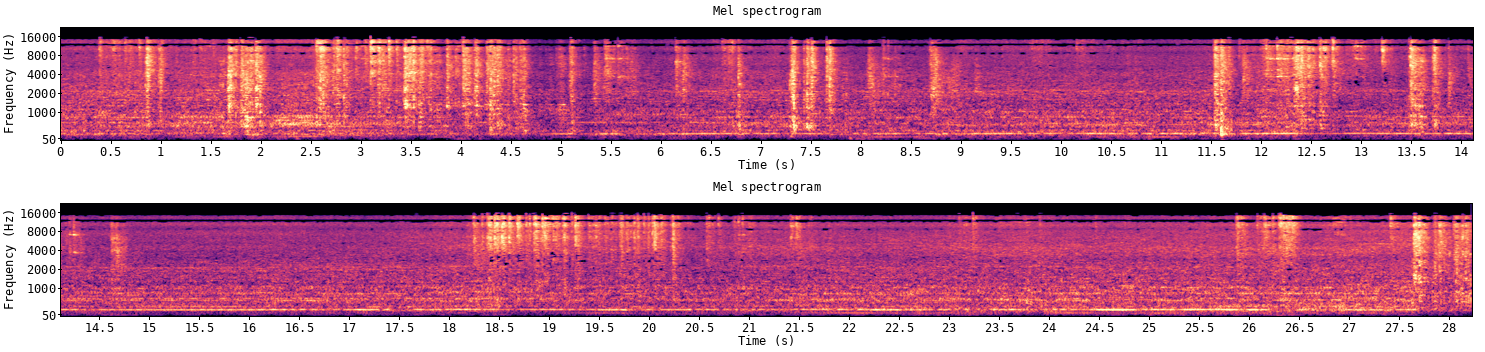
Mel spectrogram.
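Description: Shark upright vacuum cleaner running with a steady motor hum while pushed over carpet, with clusters of clicks and crackles as small bits of debris rattle up into it.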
